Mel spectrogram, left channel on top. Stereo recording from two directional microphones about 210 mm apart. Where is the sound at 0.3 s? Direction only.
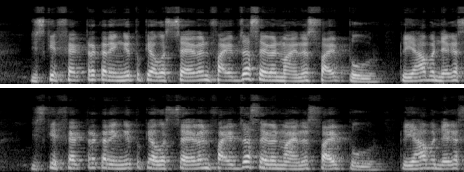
55° left (ahead or behind).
